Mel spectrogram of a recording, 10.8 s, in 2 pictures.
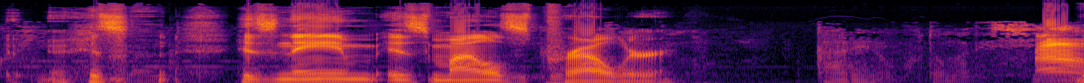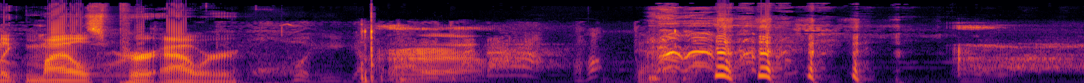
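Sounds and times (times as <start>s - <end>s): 
speech: 0.0s - 3.4s, 4.1s - 4.4s, 5.0s - 7.9s, 8.6s - 9.6s
person groaning at a pun: 7.3s - 8.2s, 10.2s - 10.8s
person laughing: 7.8s - 10.0s.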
